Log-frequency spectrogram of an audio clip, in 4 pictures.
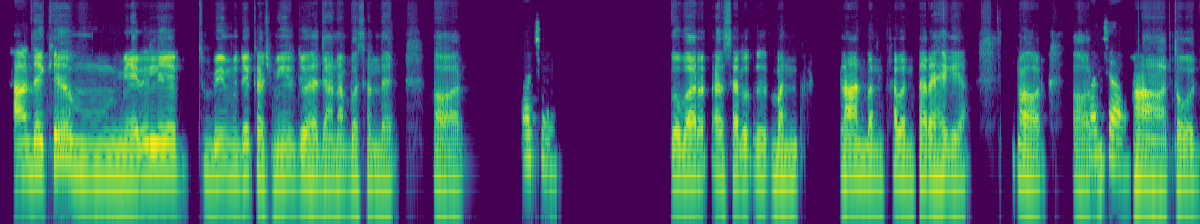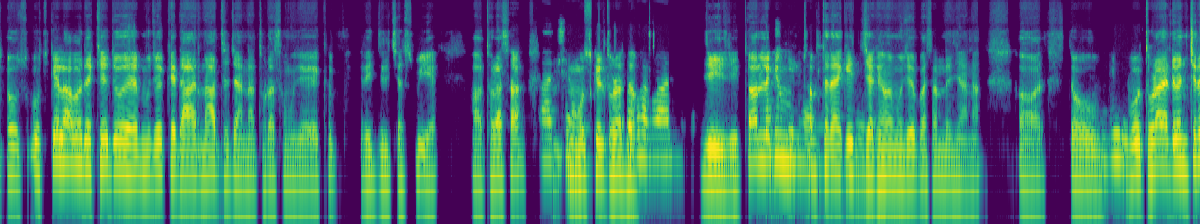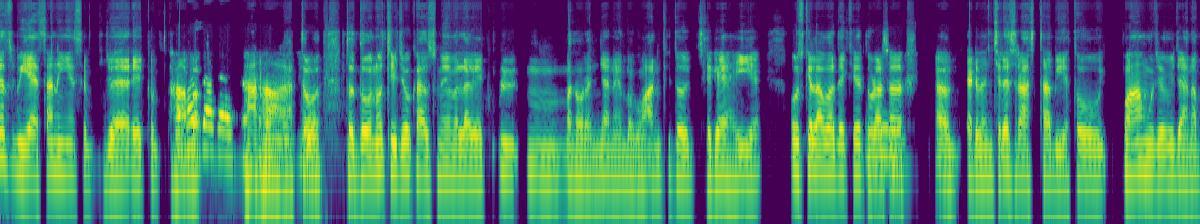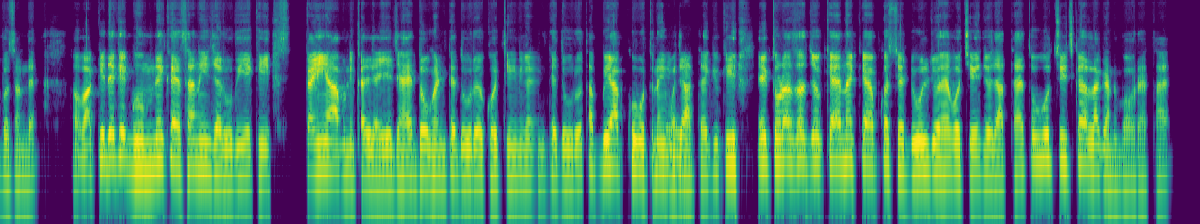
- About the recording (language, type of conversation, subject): Hindi, unstructured, क्या आपको घूमने जाना पसंद है, और आपकी सबसे यादगार यात्रा कौन-सी रही है?
- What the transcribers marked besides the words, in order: in English: "प्लान"; tapping; in English: "एडवेंचरअस"; in English: "एडवेंचरअस"; in English: "एडवेंचरअस"; in English: "शेड्यूल"; in English: "चेंज"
